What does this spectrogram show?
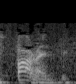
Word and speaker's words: forehead: tablecloth the word is foreign accent definitely on the first syllable and the h is not pronounced three around his abdomen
